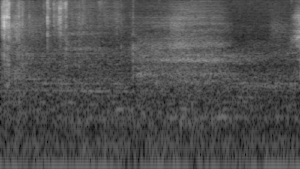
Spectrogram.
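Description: Faint handling of sports trading cards in plastic sleeves, with a small click at the start, over a steady low hum.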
